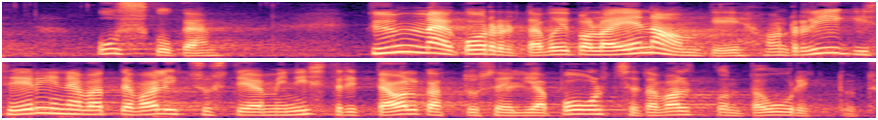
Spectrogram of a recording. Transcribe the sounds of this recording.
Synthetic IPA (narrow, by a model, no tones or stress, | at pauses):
uskuɡ̥e̞ | kymːe̞ko̞rd̪̥ɑvɤjbo̞lːɑe̞nɑmɡio̞nriːɡ̥ise̞ɾine̞vɑt̪ːˑe̞vɑlʲit̪sust̪e̞jɑminist̪rit̪ːe̞ɑlɡ̥ɑt̪ːˑuse̞ljɑpo̞ːlt̪se̞d̪̥ɑvɑlt̪̚ko̞nd̪̥ɑuːɾit̪ːˑud̪̥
